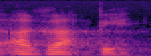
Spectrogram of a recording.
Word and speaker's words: agapi: Men det heter på grekiska agapi. Det är svårt med uttalen.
